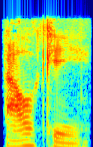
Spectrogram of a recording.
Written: alkie

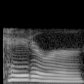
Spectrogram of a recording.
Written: caterer

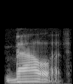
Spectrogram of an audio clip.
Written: ballot

